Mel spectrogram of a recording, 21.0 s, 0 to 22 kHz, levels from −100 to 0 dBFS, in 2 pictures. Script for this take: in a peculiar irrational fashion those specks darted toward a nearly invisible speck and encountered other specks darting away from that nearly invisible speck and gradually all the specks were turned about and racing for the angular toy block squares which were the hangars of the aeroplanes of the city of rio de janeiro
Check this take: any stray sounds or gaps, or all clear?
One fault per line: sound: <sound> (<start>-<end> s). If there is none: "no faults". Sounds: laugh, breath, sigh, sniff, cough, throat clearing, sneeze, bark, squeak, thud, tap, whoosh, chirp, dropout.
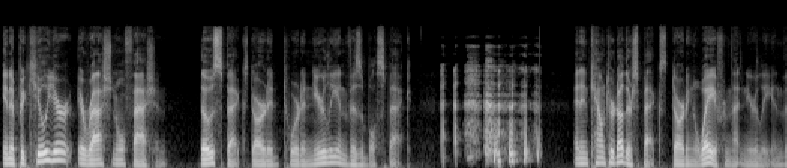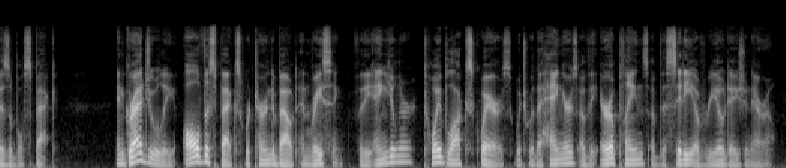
sound: laugh (5.9-7.2 s)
